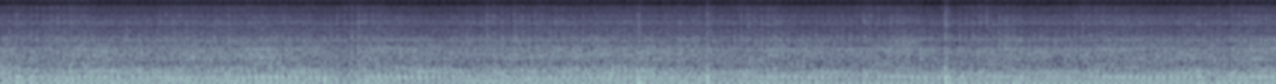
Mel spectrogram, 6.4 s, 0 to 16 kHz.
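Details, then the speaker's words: Husqvarna ST124 24-inch snowblower, 212cc engine: loud single-cylinder running with surging and faint irregular exhaust pops; owner says factory sets it very lean. "And I'm going to start this engine up, and you're going to notice that there's going to be some surging. Absolutely ridiculous. And there's some popping sounds coming out of it."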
